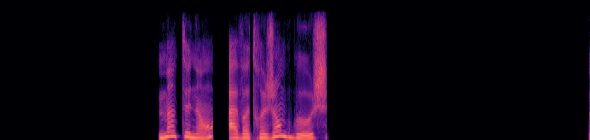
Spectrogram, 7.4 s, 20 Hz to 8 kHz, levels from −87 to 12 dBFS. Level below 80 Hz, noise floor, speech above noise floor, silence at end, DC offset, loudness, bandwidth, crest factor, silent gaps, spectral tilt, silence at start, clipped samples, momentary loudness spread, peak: -74 dBFS; under -90 dBFS; over 71 dB; 3.3 s; under 0.1%; -20 LUFS; 7.4 kHz; 22 dB; 2.69-2.84 s; -5.5 dB/octave; 2 s; under 0.1%; 4 LU; -2 dBFS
